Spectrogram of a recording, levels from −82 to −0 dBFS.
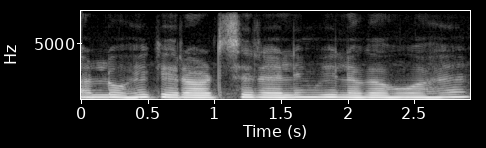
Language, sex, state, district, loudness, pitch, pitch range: Hindi, female, Haryana, Rohtak, -12 LUFS, 200 Hz, 195-210 Hz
